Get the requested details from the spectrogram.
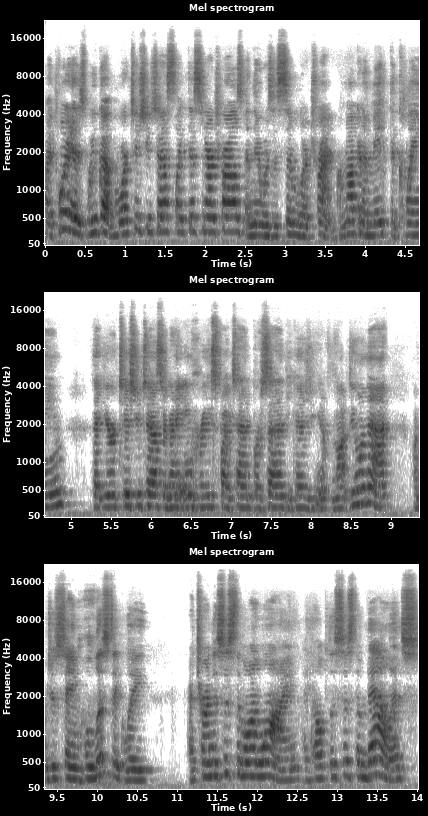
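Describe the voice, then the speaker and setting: Speaking at a fairly quick pace in a Boston accent, a woman with a medium pitch and ordinary pitch variation is heard over noticeable background noise. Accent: Boston accent, non-rhotic. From Boston, Massachusetts. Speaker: agronomy product representative. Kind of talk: technical sales presentation.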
